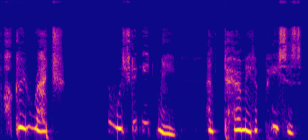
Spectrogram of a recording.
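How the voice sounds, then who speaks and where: A man voicing a frightened but defiant small boy in a storybook reading, crying out in a strained, shrill voice. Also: wildly swooping pitch, slow, a little mellow, no echo, heavily acted. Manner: crying out, pleading and insulting. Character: terrified, defiant little boy, shrill and indignant.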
